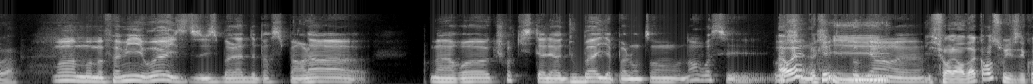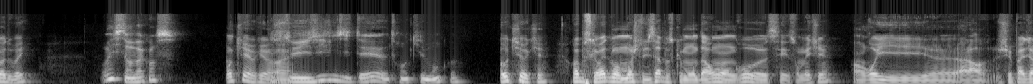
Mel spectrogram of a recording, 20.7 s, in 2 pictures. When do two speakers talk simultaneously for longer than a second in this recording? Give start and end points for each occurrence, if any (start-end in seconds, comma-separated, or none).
7.8-9.2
